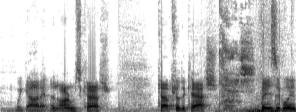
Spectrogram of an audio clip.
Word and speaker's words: cache: Um, that's capture the cache, the cich, you know, it's been now how many years put it in print, printed it, second edition of the book.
